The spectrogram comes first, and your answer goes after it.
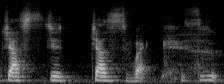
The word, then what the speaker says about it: Juszyk: Justwick.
